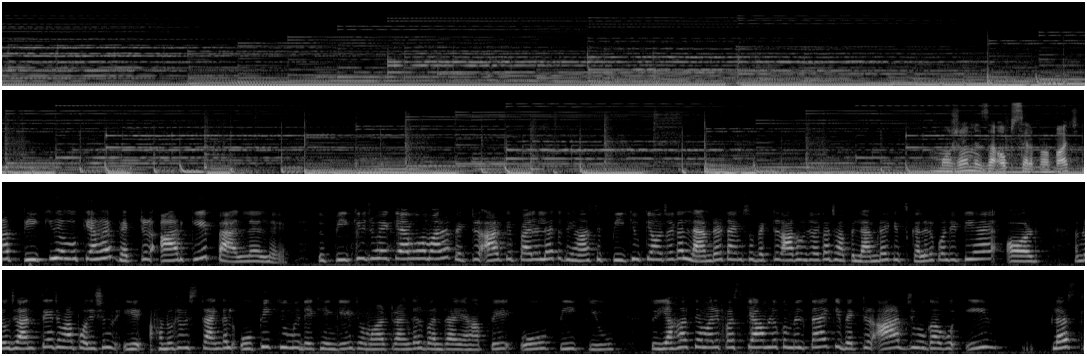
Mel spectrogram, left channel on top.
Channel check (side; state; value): both; different; correlation 0.00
